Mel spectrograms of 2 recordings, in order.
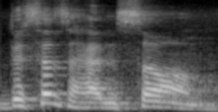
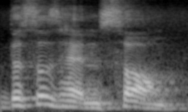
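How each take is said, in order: Both takes have the same delivery.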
